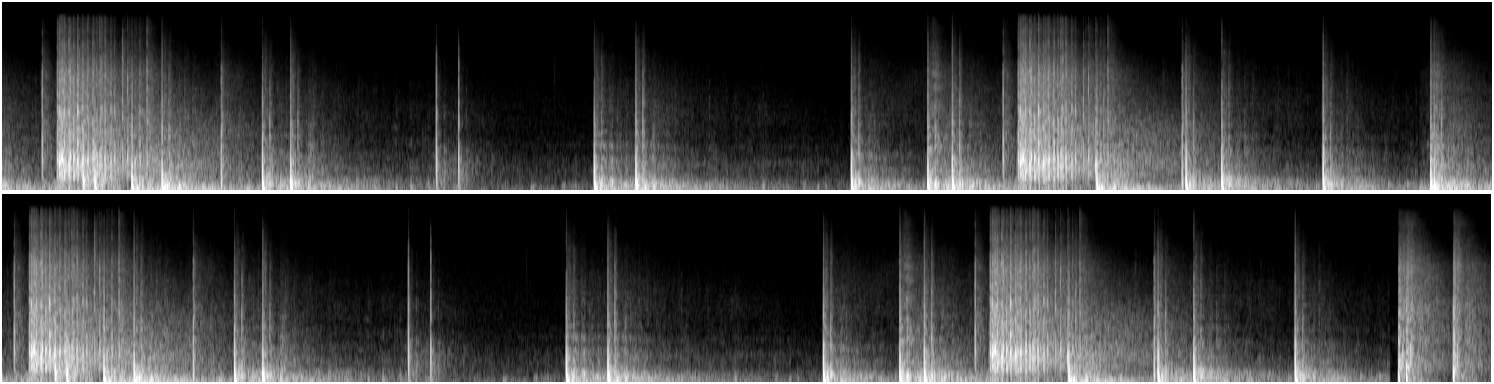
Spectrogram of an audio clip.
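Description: Aerial firework shells bursting one after another: sharp booms, often several in quick succession, each trailing off in a long echoing decay.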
